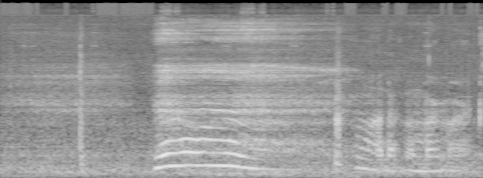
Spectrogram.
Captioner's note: deep sigh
